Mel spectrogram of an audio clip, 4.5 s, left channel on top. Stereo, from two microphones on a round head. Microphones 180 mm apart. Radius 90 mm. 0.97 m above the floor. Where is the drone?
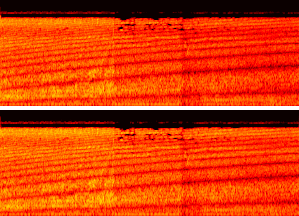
10° right (ahead or behind); by 4.5 s 15° right (ahead or behind).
